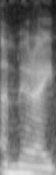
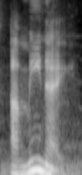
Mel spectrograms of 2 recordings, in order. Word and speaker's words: Amine: a video titled Nadia Amire Doxes a Donor. I got the person's name wrong. It's Amine. The R was not there, it was an N instead.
